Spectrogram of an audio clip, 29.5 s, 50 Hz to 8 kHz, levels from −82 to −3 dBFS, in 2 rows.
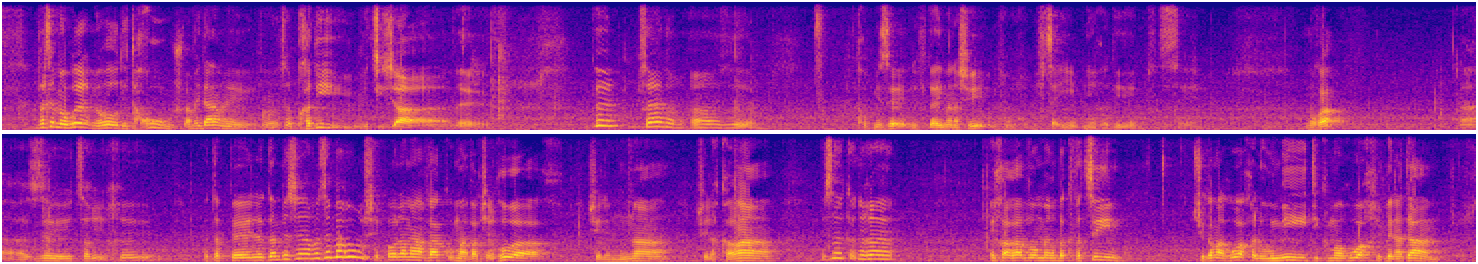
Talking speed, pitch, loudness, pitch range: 110 wpm, 165 Hz, -15 LUFS, 140-210 Hz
